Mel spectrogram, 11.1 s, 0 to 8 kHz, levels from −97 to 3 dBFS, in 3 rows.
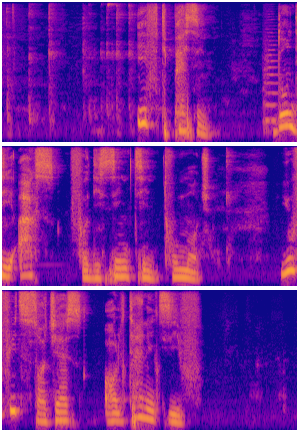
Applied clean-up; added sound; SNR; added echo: none; Bowed string instrument; 18 dB; none.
